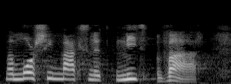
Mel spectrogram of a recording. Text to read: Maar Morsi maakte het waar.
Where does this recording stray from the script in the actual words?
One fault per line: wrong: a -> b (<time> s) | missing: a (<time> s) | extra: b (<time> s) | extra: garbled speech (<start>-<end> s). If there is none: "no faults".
extra: niet (1.1 s)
